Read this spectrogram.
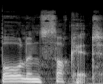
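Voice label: "ball-and-socket joint", British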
